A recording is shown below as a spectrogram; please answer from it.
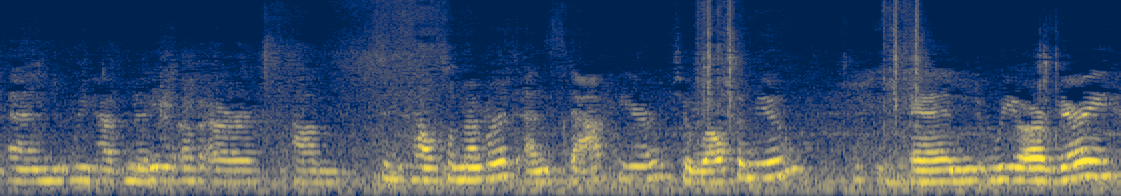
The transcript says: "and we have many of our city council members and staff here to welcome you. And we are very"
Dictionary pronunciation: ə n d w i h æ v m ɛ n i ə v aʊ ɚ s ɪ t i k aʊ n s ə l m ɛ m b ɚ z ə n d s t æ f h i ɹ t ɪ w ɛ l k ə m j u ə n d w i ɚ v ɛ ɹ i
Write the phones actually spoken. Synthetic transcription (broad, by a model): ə n w i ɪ v m ɛ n i ə v aʊ ɚ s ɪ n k aʊ n s l m ɛ m b ɚ z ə n s t æ f h i ɹ t ɪ w ɛ l k ə m j u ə n w i ɚ v ɛ ɹ i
